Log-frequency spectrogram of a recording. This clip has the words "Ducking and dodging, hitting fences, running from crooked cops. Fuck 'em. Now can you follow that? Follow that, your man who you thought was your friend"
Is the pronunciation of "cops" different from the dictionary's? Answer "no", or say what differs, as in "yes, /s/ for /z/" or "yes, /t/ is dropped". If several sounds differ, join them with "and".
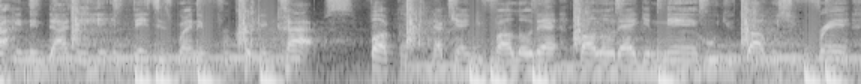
no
